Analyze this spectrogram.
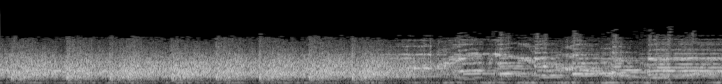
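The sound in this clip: Gunfire in a Western radio drama, a dense volley of many rapid, muffled shots and bangs crackling together without pause, loud and continuous.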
